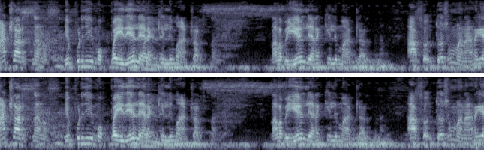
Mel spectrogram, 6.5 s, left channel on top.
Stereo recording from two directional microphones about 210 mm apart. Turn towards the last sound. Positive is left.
turn(degrees=0)  # may be behind; listen again after turning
